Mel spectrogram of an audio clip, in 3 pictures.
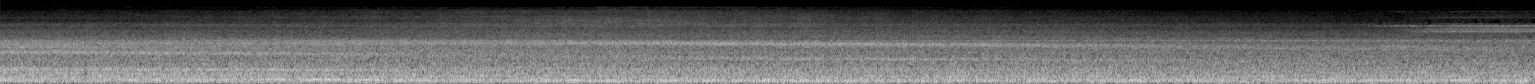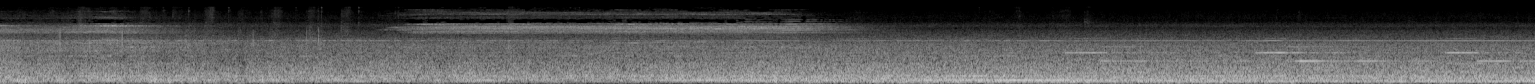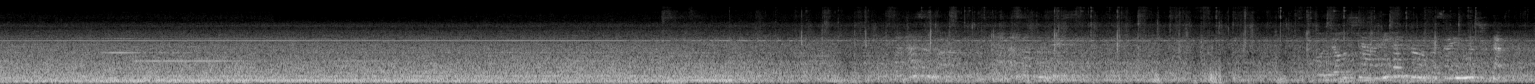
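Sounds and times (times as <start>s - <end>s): train equipment humming: 0.0s - 46.0s
train slowing to a stop: 0.0s - 46.0s
high brake squeal: 13.8s - 17.0s, 19.2s - 23.9s.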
